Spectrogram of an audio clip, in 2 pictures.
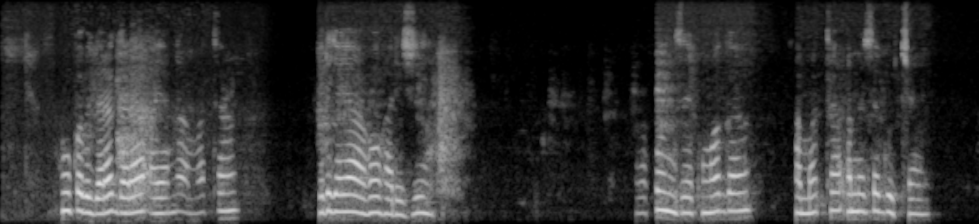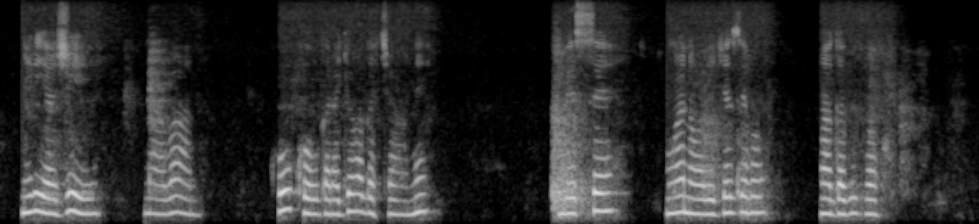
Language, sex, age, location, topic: Kinyarwanda, female, 25-35, Musanze, finance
